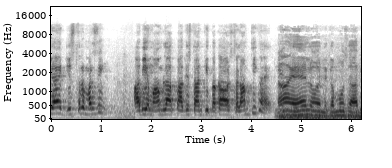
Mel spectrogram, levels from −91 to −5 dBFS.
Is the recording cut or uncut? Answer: cut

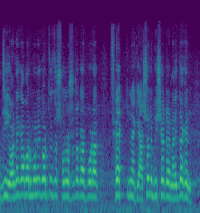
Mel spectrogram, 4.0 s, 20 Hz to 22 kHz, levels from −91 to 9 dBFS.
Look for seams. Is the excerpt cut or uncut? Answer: uncut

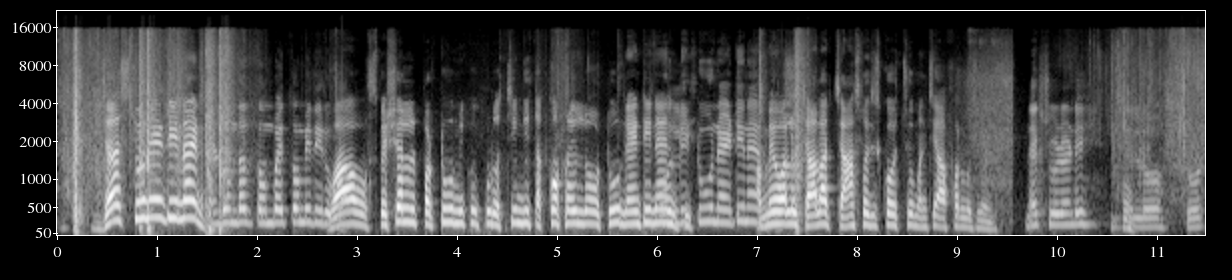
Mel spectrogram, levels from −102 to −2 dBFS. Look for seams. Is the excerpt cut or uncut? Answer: uncut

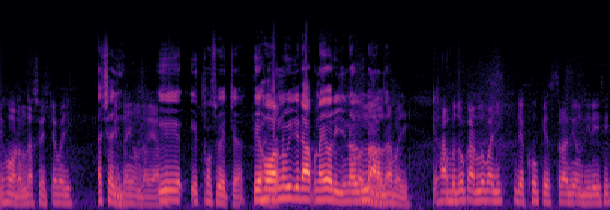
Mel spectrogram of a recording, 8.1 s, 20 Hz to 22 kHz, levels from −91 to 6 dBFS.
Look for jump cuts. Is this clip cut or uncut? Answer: cut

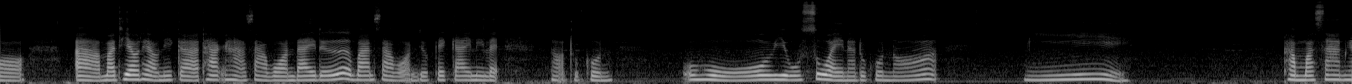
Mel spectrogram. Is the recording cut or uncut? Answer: uncut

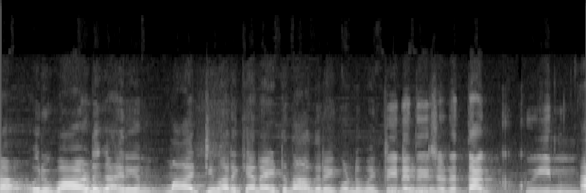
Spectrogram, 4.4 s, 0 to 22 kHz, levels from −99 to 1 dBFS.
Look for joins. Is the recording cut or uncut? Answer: uncut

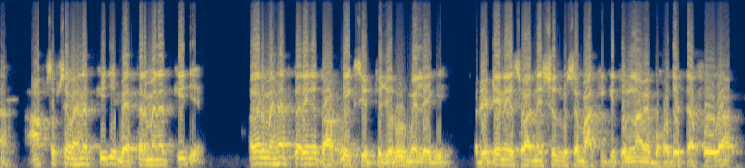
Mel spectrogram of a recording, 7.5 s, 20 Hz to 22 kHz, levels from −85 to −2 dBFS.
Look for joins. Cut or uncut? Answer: cut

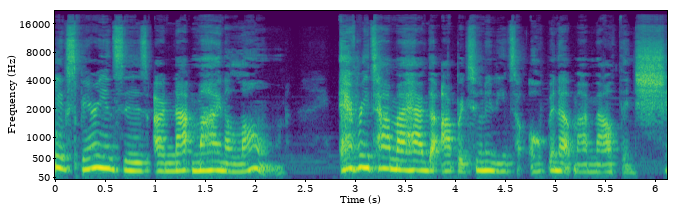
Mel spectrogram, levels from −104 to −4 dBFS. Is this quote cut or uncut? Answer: cut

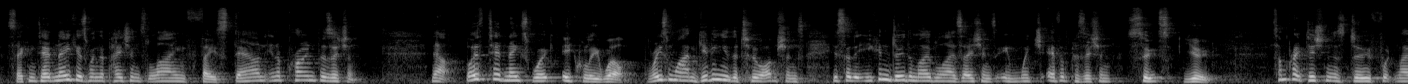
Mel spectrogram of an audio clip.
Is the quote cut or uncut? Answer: cut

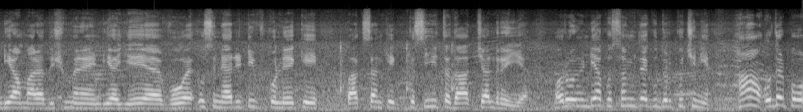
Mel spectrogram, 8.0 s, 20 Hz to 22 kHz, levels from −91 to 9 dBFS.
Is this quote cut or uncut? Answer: uncut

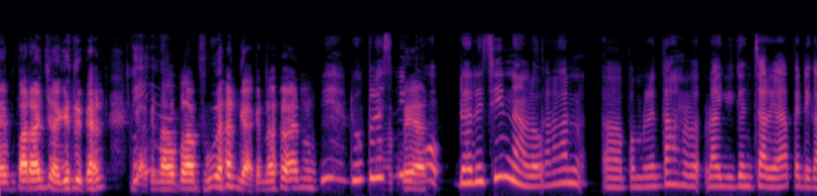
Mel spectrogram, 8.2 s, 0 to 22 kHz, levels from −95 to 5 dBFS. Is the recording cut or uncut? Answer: cut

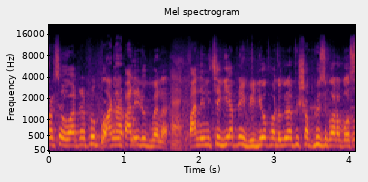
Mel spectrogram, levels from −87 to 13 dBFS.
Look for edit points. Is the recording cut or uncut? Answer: uncut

